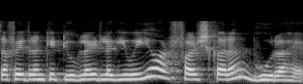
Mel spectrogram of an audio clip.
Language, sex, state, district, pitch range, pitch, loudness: Hindi, female, Uttar Pradesh, Jalaun, 225-240 Hz, 235 Hz, -13 LUFS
